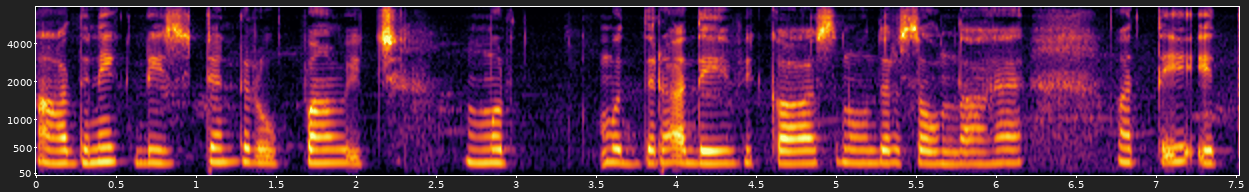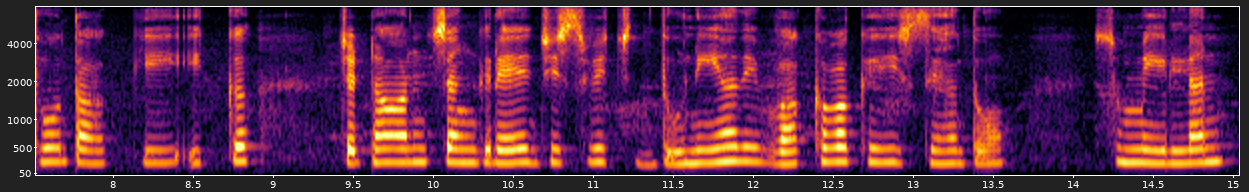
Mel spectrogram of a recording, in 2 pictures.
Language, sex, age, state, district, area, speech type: Punjabi, female, 30-45, Punjab, Jalandhar, urban, spontaneous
